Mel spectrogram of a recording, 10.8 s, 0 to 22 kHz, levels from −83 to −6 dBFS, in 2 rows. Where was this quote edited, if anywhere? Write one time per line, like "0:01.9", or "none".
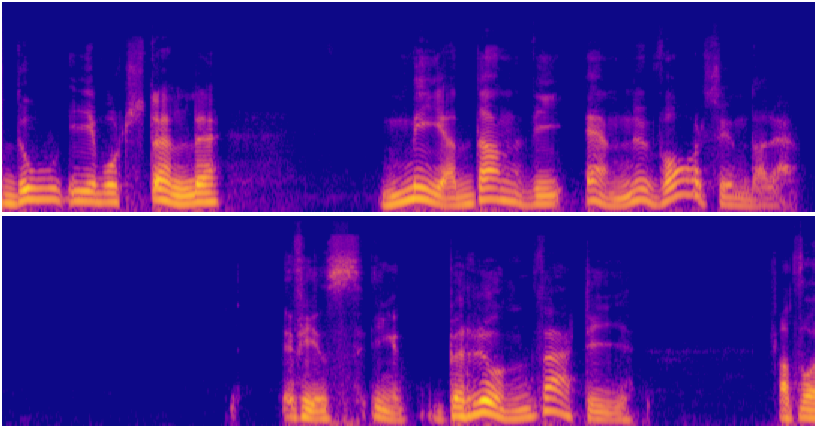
none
